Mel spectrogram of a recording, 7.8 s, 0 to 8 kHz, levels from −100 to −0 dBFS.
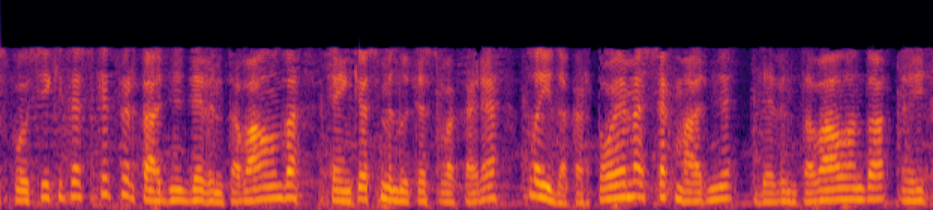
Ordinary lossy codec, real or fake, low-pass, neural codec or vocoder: AAC, 16 kbps; fake; 7.2 kHz; vocoder, 22.05 kHz, 80 mel bands, WaveNeXt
